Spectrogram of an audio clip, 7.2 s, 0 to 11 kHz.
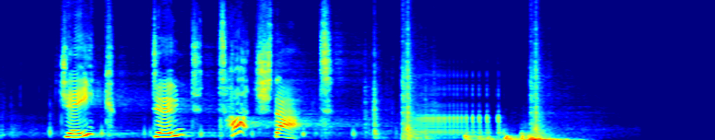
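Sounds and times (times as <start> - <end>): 
speech: 0.6 - 3.4
heavy hidden door creaking and rattling open: 3.6 - 5.9.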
